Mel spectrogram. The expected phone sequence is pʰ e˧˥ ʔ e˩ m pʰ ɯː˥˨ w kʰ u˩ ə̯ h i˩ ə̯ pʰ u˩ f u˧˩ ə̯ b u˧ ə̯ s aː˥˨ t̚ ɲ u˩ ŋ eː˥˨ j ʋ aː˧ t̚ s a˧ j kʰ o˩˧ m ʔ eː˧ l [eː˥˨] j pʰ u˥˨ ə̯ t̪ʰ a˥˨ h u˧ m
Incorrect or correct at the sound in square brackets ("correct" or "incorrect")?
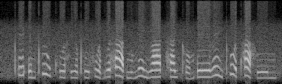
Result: correct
